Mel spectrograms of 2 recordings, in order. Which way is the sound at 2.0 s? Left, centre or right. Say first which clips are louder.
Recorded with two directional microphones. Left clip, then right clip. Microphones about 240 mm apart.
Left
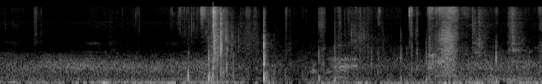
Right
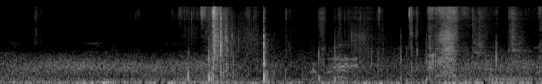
Left 1 dB; centre.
